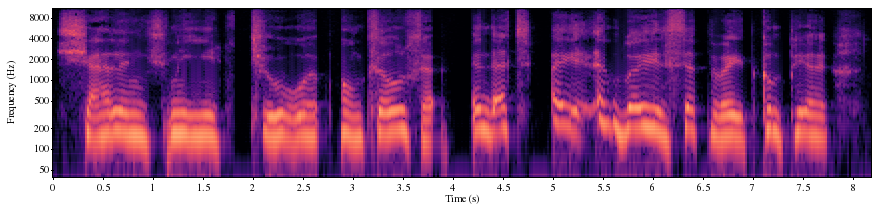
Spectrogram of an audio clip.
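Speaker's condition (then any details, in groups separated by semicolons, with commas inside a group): Cerebral palsy; body shaking 40 years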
